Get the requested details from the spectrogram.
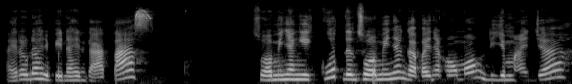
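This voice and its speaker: Woman telling a flight story, halting. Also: fairly high pitch, no echo. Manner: halting, many fillers and restarts. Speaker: former flight attendant guest. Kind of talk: casual storytelling.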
